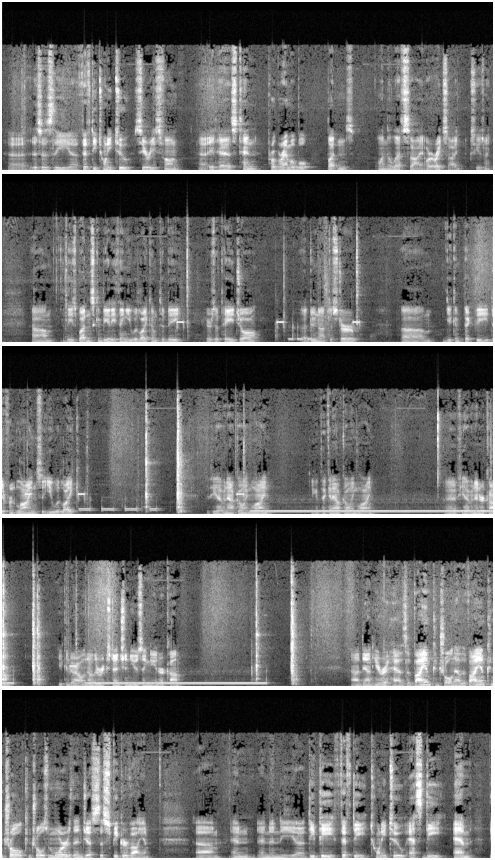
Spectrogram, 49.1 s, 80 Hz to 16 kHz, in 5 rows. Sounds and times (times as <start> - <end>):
Speech: 0.1 - 15.0, 15.8 - 17.0, 17.8 - 21.2, 23.7 - 25.0, 25.8 - 27.1, 28.4 - 29.8, 30.6 - 33.1, 36.4 - 42.3, 43.2 - 49.0.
